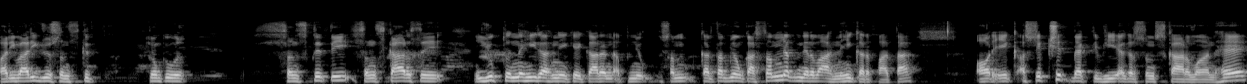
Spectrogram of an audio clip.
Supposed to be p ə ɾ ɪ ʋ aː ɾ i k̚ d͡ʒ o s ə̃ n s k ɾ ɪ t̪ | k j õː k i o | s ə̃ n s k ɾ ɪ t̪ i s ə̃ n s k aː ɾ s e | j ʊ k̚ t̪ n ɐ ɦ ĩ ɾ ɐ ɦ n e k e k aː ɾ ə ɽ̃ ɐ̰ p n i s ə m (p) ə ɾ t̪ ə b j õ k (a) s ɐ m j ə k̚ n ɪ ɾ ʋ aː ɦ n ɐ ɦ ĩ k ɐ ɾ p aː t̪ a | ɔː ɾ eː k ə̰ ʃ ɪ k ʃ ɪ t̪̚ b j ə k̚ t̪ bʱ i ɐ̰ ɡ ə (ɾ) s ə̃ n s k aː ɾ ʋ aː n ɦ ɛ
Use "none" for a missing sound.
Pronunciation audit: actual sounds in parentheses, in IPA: k, a, ɾ

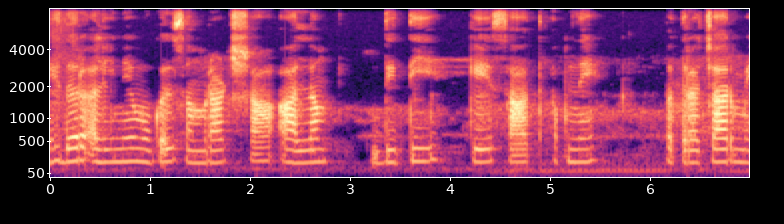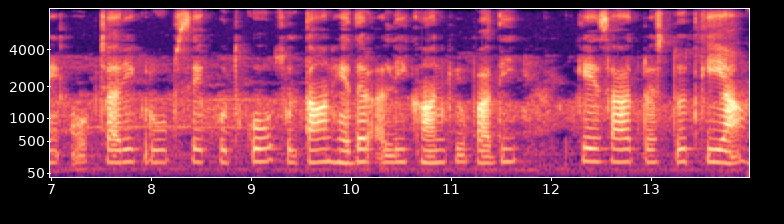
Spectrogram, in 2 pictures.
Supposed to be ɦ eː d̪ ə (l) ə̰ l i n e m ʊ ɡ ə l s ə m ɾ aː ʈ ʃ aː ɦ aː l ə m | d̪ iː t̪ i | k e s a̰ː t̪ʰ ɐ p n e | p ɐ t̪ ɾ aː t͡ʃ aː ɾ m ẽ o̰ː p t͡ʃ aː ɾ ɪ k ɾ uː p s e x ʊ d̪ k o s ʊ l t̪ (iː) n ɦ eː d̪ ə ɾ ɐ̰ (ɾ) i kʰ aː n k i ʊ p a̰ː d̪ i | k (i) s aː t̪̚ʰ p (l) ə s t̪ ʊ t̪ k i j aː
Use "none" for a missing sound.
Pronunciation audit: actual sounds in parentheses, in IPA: ɾ, aː, l, e, ɾ

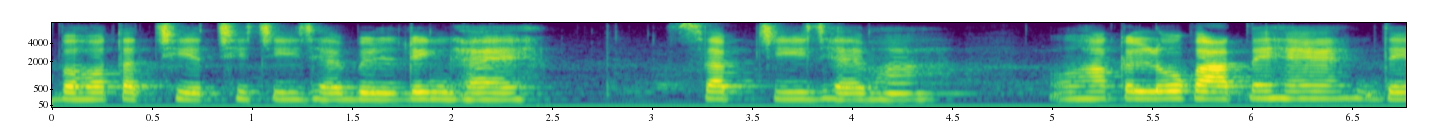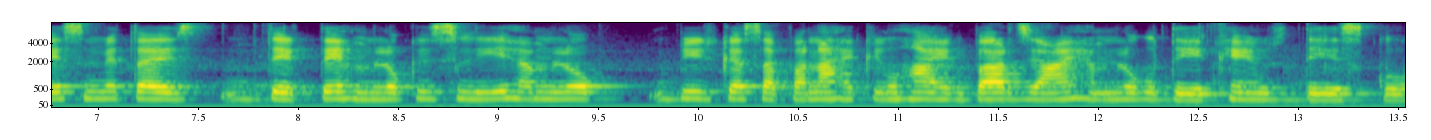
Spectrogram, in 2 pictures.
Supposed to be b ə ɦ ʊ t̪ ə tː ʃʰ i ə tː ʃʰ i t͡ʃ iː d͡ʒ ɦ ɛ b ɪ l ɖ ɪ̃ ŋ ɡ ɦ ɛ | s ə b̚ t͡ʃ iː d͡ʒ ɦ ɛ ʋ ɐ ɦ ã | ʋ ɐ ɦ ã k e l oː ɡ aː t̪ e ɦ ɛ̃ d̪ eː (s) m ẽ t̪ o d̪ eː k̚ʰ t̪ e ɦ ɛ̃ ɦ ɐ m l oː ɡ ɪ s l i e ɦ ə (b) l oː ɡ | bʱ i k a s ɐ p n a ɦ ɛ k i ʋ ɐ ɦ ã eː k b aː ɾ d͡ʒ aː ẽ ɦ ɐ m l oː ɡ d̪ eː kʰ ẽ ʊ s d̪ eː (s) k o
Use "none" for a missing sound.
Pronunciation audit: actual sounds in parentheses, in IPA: s, m, s

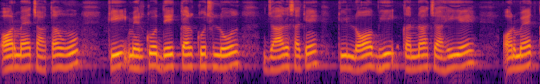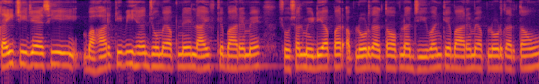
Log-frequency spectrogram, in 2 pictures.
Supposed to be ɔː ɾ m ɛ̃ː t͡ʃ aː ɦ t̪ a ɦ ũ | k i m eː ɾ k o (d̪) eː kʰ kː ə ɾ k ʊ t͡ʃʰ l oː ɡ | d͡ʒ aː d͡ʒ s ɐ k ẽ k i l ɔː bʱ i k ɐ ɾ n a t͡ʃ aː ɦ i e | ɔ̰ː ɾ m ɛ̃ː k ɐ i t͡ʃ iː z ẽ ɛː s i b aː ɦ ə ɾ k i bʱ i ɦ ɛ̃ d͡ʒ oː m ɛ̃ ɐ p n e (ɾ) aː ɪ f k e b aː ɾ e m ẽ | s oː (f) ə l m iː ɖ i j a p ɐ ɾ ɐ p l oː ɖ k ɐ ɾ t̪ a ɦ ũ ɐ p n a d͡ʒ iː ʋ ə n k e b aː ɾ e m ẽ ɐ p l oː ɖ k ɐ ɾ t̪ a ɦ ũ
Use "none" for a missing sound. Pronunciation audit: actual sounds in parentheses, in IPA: d̪, l, ʃ

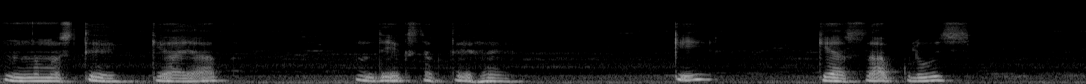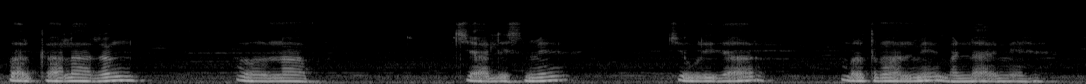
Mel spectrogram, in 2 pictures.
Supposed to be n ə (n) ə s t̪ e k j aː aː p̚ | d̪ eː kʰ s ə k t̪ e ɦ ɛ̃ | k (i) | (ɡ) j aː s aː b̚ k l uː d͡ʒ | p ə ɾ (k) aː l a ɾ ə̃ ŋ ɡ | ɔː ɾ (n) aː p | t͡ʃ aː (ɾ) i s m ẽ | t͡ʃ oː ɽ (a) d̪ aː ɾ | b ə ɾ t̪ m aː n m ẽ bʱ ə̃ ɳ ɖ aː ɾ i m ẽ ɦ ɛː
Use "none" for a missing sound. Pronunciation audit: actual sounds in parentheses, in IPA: m, i, k, k, n, l, i

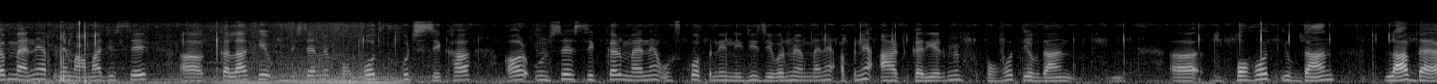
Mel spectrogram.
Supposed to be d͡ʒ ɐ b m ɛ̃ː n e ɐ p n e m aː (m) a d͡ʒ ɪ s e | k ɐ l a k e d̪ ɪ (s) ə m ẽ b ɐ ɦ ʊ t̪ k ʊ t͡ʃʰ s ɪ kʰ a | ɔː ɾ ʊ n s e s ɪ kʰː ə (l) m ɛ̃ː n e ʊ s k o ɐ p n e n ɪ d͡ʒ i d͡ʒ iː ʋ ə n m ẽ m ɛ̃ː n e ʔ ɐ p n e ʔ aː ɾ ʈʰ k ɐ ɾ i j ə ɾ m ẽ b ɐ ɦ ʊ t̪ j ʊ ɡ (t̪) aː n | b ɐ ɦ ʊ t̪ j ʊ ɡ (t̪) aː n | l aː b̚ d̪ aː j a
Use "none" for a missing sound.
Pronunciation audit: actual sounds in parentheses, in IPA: m, ʃ, ɾ, d̪, d̪

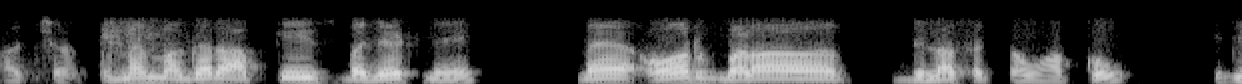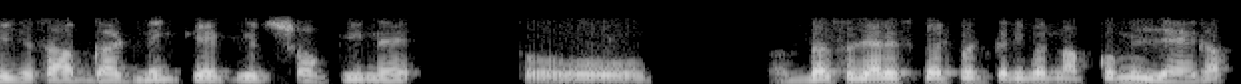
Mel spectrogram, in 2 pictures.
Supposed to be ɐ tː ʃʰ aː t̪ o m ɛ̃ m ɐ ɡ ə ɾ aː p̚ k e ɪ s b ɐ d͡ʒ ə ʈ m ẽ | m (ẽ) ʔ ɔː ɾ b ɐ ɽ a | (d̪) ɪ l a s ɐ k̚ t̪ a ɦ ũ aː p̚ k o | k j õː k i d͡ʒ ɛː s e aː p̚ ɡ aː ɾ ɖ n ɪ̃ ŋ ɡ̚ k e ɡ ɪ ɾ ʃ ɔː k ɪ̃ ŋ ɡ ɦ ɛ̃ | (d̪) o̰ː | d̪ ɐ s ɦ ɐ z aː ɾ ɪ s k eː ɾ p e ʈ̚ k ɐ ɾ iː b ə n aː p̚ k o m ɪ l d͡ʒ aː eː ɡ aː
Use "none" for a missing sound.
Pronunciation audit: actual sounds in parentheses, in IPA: ɛ̃, d̪, t̪

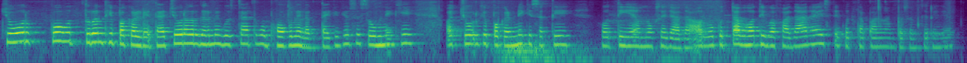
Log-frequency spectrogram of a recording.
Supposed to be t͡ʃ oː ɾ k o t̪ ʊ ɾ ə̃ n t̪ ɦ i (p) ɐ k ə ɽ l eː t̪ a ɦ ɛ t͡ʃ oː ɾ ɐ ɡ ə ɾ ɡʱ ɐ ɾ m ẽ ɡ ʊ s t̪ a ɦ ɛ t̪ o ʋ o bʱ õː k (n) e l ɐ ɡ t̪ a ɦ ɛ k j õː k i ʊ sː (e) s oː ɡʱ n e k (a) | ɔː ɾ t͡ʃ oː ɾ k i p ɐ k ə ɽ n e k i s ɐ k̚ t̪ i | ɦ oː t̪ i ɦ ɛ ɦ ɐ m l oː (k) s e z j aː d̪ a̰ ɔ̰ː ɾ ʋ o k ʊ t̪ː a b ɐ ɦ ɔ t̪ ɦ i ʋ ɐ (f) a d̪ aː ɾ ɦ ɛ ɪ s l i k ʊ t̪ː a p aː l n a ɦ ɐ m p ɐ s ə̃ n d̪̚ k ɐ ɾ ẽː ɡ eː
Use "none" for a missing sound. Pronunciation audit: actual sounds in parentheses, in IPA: p, n, e, i, ɡ, f

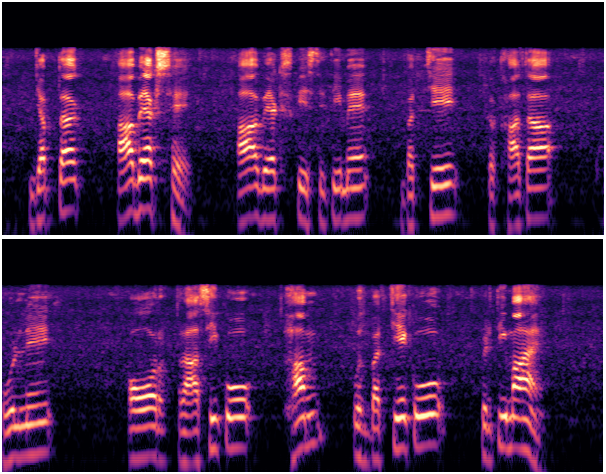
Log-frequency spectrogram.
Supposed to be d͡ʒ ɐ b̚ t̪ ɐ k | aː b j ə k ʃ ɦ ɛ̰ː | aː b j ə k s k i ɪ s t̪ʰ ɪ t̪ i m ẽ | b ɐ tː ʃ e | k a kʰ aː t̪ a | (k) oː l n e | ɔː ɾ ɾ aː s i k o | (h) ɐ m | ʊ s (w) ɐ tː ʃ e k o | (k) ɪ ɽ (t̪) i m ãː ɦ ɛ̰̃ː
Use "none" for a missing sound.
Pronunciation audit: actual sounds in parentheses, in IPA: kʰ, h, b, p, t̪

